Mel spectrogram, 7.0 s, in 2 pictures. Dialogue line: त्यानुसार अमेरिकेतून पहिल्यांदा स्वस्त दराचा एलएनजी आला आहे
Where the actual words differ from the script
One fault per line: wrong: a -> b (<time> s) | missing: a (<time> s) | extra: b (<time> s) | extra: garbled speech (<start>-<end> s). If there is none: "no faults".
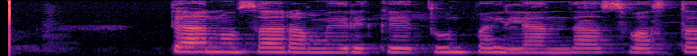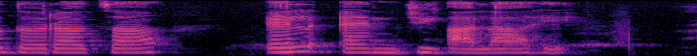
no faults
